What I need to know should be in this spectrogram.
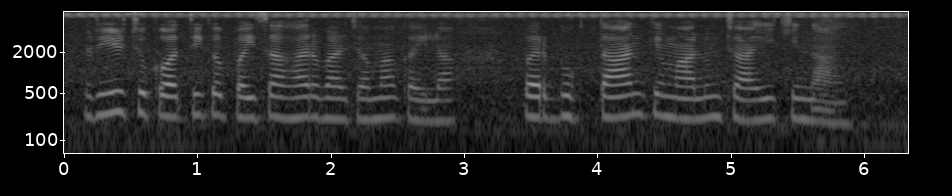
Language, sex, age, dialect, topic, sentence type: Bhojpuri, female, 18-24, Western, banking, question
